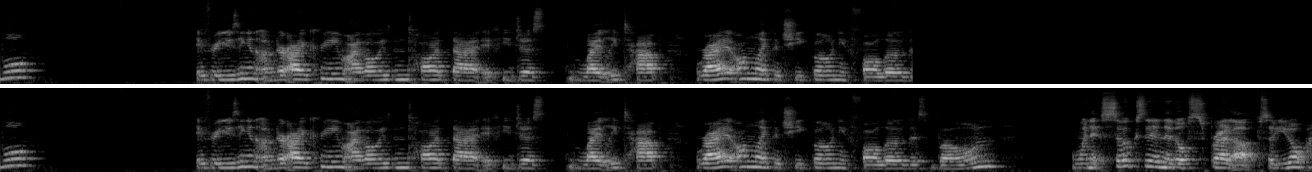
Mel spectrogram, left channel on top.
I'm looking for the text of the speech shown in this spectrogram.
If you're using an under eye cream, I've always been taught that if you just lightly tap right on like the cheekbone, you follow this bone, when it soaks in, it'll spread up. So you don't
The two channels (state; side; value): drops out; left; at 9.2 s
